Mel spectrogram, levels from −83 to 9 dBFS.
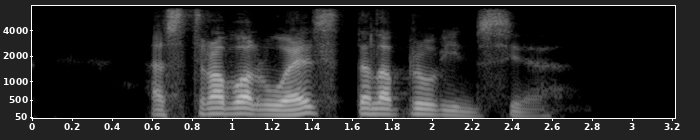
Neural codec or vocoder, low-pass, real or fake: codec, 16 kHz in and 24 kHz out, 0.8 kbps, FocalCodec, streaming, 65536 codes; 7.2 kHz; fake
